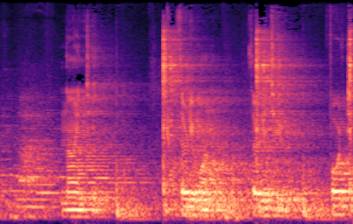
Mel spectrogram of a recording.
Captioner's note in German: englisch, über Lautsprecher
